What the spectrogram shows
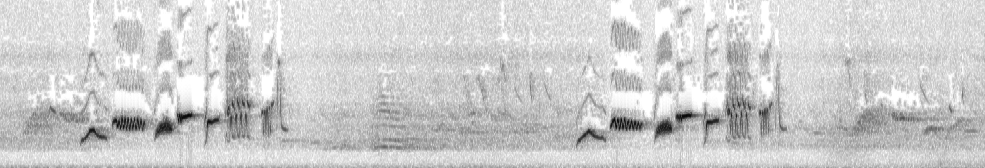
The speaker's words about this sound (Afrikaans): Hulle sing gewoonlik baie mooi en klink so. Die volgende roep is ons bekende olyfluister.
